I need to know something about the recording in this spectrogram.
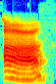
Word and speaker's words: are: The R here is not pronounced. Remember that when we speak, we do not speak using the letters of the alphabet. We use sounds, okay? And this A-R-E is pronounced R, and this is represented by the vowel R, the long vowel sound.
